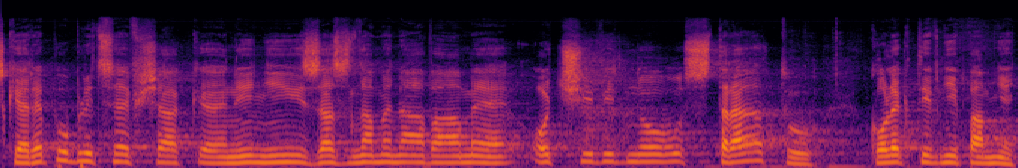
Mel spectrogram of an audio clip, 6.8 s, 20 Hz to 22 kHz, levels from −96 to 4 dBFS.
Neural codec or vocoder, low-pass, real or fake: none; 14.4 kHz; real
